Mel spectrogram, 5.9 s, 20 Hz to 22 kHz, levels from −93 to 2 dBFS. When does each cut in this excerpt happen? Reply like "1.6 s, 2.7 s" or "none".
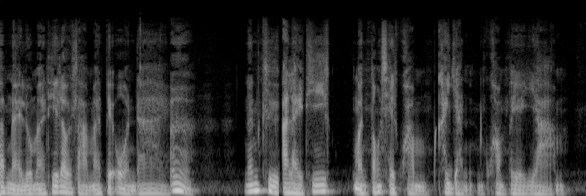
2.8 s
